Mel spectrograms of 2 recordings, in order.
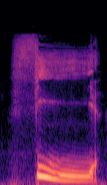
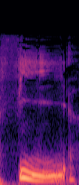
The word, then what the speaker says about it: fille: form, the daughter, la fille, yeah, okay, so this L here and E will give you the sound Y, la fille, okay?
